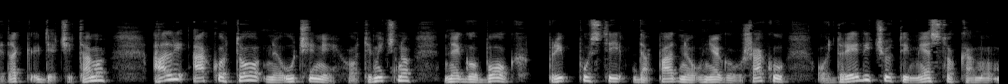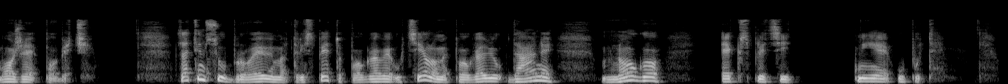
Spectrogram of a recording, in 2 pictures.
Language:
Croatian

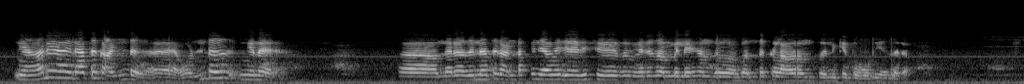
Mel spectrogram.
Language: Malayalam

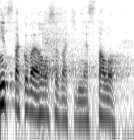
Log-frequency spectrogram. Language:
Czech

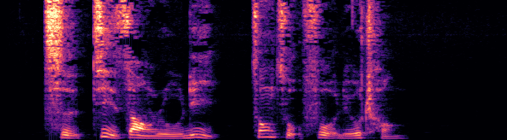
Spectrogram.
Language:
Chinese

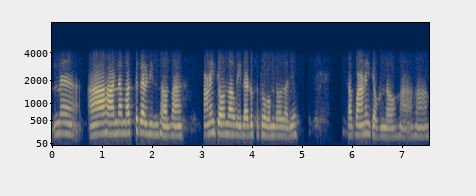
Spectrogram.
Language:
Sindhi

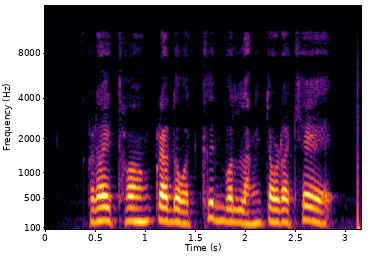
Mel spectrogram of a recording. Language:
Thai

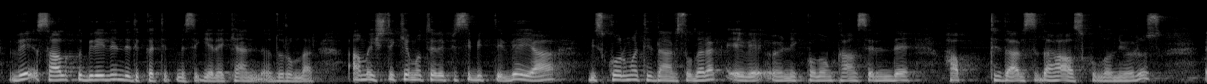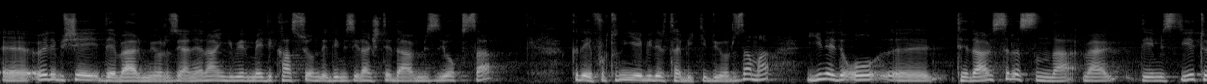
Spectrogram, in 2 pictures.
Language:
Turkish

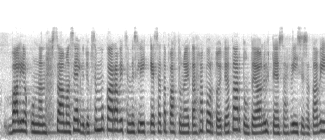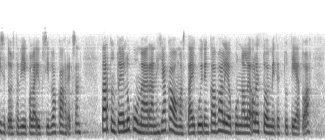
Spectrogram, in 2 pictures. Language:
Finnish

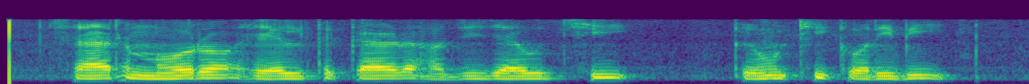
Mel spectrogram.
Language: Odia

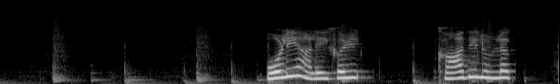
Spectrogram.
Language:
Tamil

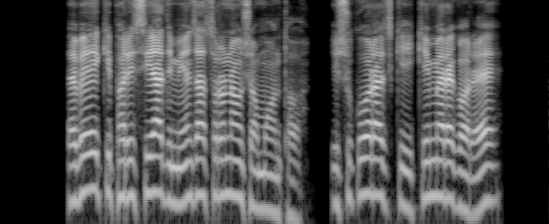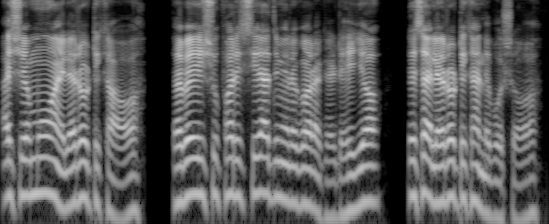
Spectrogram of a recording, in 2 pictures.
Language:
Mahasu Pahari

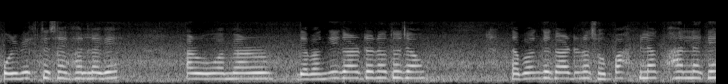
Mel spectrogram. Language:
Assamese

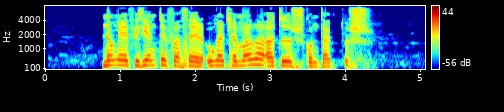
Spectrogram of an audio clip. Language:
Galician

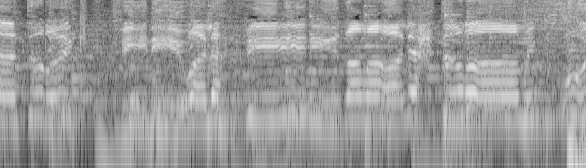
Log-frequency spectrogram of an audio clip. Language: Arabic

